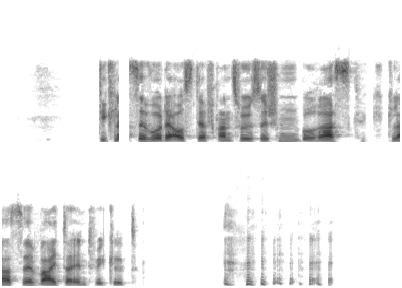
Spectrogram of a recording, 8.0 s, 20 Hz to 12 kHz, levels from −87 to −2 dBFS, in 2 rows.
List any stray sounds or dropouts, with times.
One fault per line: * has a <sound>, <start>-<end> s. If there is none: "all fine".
* has a dropout, 1.2-1.3 s
* has a laugh, 6.2-7.3 s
